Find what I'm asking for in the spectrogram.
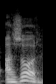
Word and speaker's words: Azor: Oké, eh, Azor, eh, moet ik Azor. Hij deed de klemtoon anders. Ik zeg altijd Azor, maar het is Azor.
